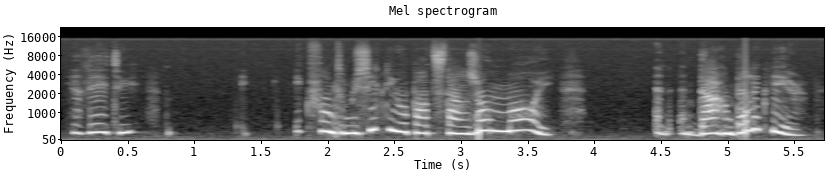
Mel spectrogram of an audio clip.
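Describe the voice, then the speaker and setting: An actress in a radio play playing a shy, hesitant woman who speaks softly and stammers on the phone. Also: sits high, animated, moderate pace. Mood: nervous, admiring. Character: shy, hesitant woman phoning a stranger's answering machine. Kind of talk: naturalistic Dutch radio drama acting.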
